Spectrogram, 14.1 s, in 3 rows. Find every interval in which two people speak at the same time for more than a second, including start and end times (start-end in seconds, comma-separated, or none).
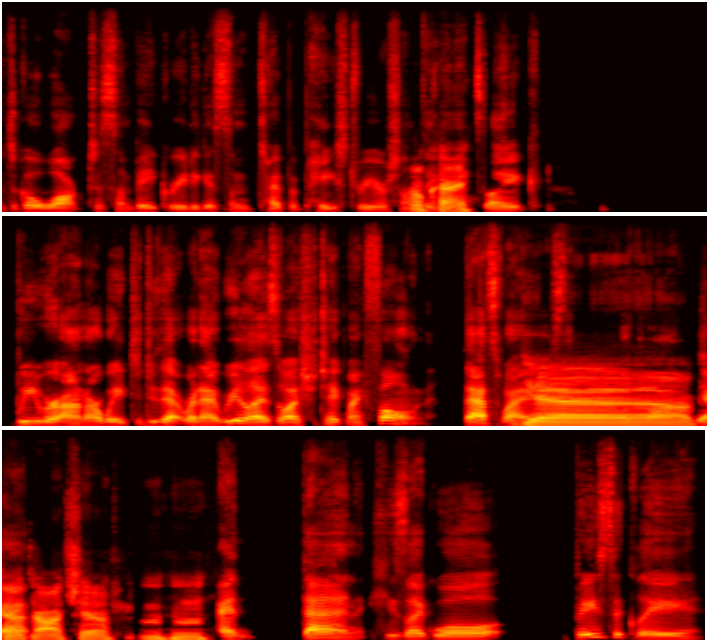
8.1-9.6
